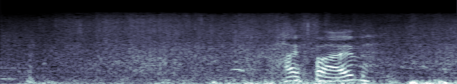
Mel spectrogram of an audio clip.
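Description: River water rushes steadily past prayer wheels spun by the current on a Nepal trek, a broad windy roar that fills the background while people talk and call out over it.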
